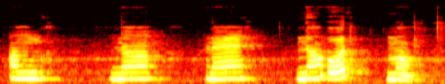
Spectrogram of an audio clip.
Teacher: के उच्चारण में हवा का प्रमुख वेग नासिक से निकलता है मतलब नाक से हवा का वेग निकलता है उसे नासिक व्यंजन कहते हैं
